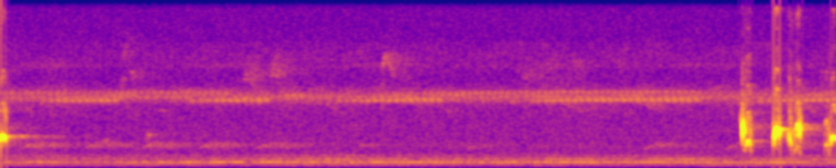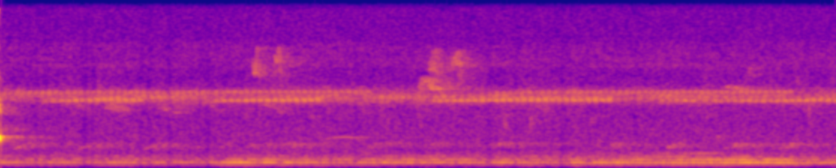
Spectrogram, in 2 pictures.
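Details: Single brief phrase from a sooty-headed bulbul: a few quick, bright, whistled notes midway. Otherwise only a low background hum.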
